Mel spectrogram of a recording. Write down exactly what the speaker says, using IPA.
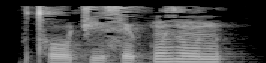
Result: tʰ oː˨ t͡ʃ i˨ s e˨ kʷ ĩ˦ z ũ˦ n

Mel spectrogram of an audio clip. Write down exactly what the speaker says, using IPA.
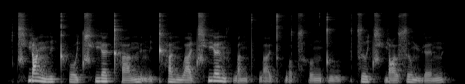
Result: t͡ɕʰ j ɑ˥˧ ŋ n̪ i˥˩ kʰ o˧˥ ʊ̯ t͡ɕʰ j ɛ˥˩ kʰ ä˧˥ n̪ y̰˨˩ n i˧˥ kʰ a˧ ɪ̯ n̪ w ä˧˥ t͡ɕʰ j ɛ˥˧ n k w a˥˩ n pʰ w a˧˥ ɪ̯ t̪ʰ w ɔ˧ t͡sʰ ɤ˥ ŋ t̪ u˧˥ | t͡s ɹ̩˥˩ t͡ɕʰ j ɑ˧˥ ʊ̯ s ɹ̩˥˩ m ɥ ɛ˧˥ n

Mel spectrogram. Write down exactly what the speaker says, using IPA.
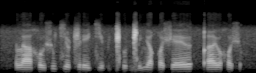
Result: l a χ u ʃ u t͡ɕ ɪ ʊ̯ ʈ͡ʂ ɪ ɾ e t͡ɕ e p ɪ ǁʰ ʊ ɡ͡ǁ ɪ lʲ ɔ q o ʃ ɛː ə̯ | qʼ ɛː ʊ̯ χ ɔ ʃ

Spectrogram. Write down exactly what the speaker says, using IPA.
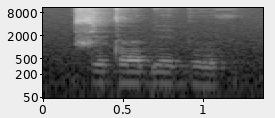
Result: ɕ e t œ ɓ eː b ɵː θ

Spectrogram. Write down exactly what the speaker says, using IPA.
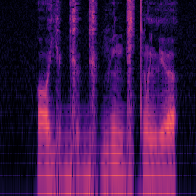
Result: ɔ j ʏ ɡʲ o ɡʲ u b ĩ ɡʲ ə t õ lʲ ʌ

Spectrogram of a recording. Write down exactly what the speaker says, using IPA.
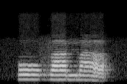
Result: ɔ v a ŋ͡m a

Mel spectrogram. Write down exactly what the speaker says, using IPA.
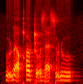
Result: ṵ˧˥ ɳ æ̰˧˥ qʰ ø˦˨ ʈ o̰˩˧˩ z æ̰˩˧˩ s ṵ˧˥ ɳ u˧˥

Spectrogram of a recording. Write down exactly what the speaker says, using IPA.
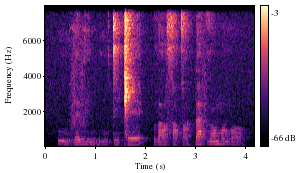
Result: uː˦˨ v ɛ˧ v ɪː˦˨ ŋ ɓ uː˦˨ t ɪː˧ ǁ ɛ˧ | ðˤ əː˦˨ sˤ ɛ˦ tˤ a˨ ɡ͡b a˦ f ðˤ uː˦ m ɔ˦ ŋ ɔ˧

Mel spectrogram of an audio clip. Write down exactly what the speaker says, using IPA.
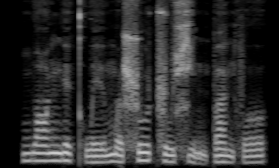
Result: m w ɑ˥ ŋ e˥˩ ɪ̯ kʰ w e˧˥ ɪ̯ m ɤ˧˥ ʂ u˥ ʈ͡ʂ u˧˥ ɕ ḭ˨˩ n p a˥˩ n f ɤ˥

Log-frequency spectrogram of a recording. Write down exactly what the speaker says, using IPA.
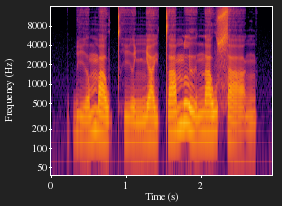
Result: ɓ i˨˩˦ ə̯ m a˨˩ w t̪ʰ i˨˩ ə̯ ɲ a˨˩ j t̪ a˧˥ m l ɨ˨˩˦ n a˧˥ w s a˨˩˨ ŋ

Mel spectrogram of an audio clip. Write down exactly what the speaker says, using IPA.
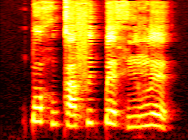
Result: k͡p ɔ˦ h u˧ k a˧ f e˦ k͡p ɛ˦˨ h ĩ˧ ɾ ũ˦ l ɛ˦˨

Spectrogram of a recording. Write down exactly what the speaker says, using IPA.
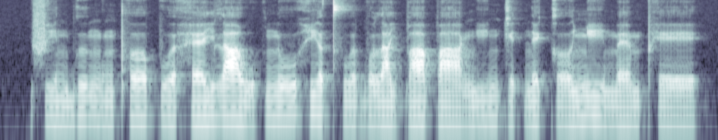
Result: f iː˩ n b ɯː˧ ŋ o˩˧ ŋ pʰ ɤː˧˥ p u˧˩ ə̯ h ɛː˧˥ j l a˥˨ w | n uː˧˥ h i˥˨ ə̯ t̪ʰ u˩ ə̯ b o˥˨ l a˧˩ j b aː˧˥ p aː˩ ŋ iː˧˥ ŋ k e˧˩ t̚ n e˥˨ k ɤː˩˧ ɲ iː˥˨ m ɛː˩˧ m pʰ eː˩

